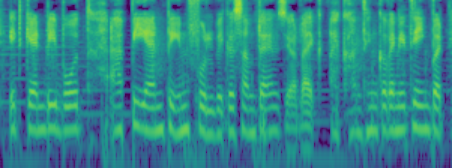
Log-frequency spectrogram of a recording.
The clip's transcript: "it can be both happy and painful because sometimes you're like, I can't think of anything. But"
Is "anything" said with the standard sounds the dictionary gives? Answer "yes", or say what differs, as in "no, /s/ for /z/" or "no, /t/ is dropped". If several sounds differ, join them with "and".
no, /t/ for /θ/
